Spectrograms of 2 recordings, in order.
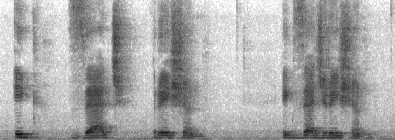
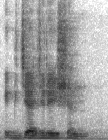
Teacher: The stress falls on ration.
